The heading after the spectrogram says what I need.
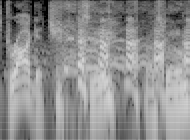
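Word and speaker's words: Dragić: because no one could pronounce the name dragic because it's dragach see that's what i'm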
